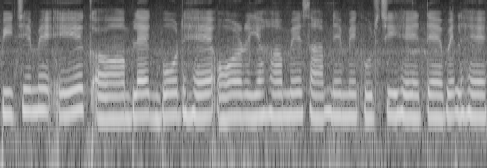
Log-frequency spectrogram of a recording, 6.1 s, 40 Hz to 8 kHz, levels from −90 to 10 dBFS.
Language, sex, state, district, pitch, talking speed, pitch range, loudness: Hindi, female, Tripura, West Tripura, 210 Hz, 160 wpm, 200-215 Hz, -12 LUFS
